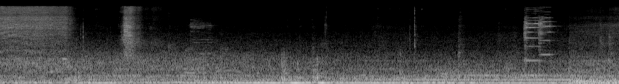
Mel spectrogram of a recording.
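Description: Wind hissing on the microphone briefly, then, after a cut, the inside of a moving city bus: a steady low engine rumble with a held hum, scattered clicks and rattles, and a short electronic beep near the end.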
